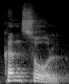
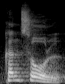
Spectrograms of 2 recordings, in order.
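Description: Both takes have the same delivery.

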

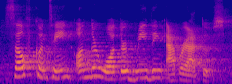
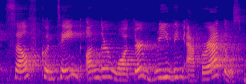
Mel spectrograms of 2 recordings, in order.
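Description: No difference in how they are said.

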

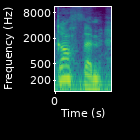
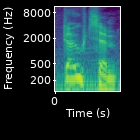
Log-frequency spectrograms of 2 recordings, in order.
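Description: First: The name is said in the American way. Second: The name is said in the local way. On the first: This is how the fictional city is said. The speaker calls it wrong. "The Gotham pronunciation is a total Americanism" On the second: This is how the village's locals say it. The speaker calls it right. "this is Go-thum, and that pronunciation makes sense, because it comes from Goat Farmstead"

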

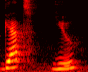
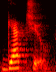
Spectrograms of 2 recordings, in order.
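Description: First: The t and y are said separately. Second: The t and y blend into ch. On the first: The speaker calls it wrong. "I don't say" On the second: The speaker calls it right. "the T is pronounced like ch sound"

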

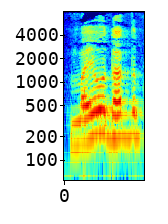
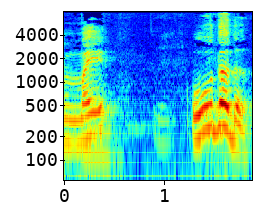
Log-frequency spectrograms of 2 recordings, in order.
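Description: First: It is run together as 'mayo-dad'. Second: It is split into two parts after 'mae'. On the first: This is an alternative reading. "ਦੂਸਰਾ ਪਾਠ ਹੈ" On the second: This is the main accepted reading. "ਮੁੱਖ ਪਾਠ"

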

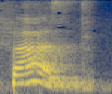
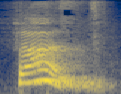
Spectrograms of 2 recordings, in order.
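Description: The two takes are said the same way.

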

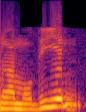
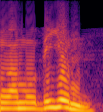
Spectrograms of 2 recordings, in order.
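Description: First: The word ends with an -in ending. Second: The word ends with an -un ending. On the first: The word is joined to the word meaning command. "Bisa dibaca jar" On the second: The word is joined to the word meaning verb. "boleh pula dibaca dengan rafa"

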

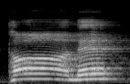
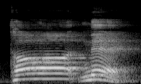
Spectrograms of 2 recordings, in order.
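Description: The two takes are said the same way.

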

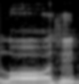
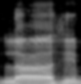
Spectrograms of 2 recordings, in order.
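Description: First: The l sound is heavy and thick. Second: The l sound is light and thin. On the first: The speaker calls it right. "লহি মোটা করে লহি হবে" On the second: The speaker calls it wrong. "লাহি বলবেন না কখনোই"

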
